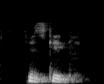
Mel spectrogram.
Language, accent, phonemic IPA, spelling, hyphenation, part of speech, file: English, Southern England, /ˈfɪzɡɪɡ/, fizgig, fiz‧gig, noun / verb, LL-Q1860 (eng)-fizgig.wav
- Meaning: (noun) 1. A flirtatious, coquettish girl, inclined to gad or gallivant about; a gig, a giglot, a jillflirt 2. Something frivolous or trivial; a gewgaw, a trinket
